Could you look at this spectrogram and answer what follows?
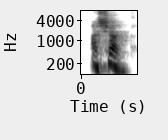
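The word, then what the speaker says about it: usher: इसका हिंदी में प्रोनाउंसिएशन आप कह सकते हैं अशर।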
